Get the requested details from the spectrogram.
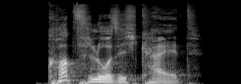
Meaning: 1. headlessness 2. absentmindedness
- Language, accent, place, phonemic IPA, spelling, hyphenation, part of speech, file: German, Germany, Berlin, /ˈkɔp͡floːzɪçkaɪ̯t/, Kopflosigkeit, Kopf‧lo‧sig‧keit, noun, De-Kopflosigkeit.ogg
